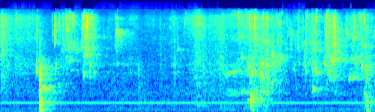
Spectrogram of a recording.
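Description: Water trickles faintly and steadily over a knife and wet whetstone, broken by two sharper splashes, quiet and close, with a brief spoken word.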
